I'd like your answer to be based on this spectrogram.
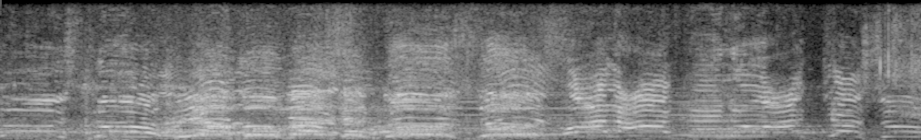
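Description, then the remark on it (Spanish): A large crowd of hundreds of Palestinians protesting in the Gaza Strip against normalization of relations between Israel and the United Arab Emirates chants slogans such as "No to normalization" in unison, loud, with rhythmic shouted phrases repeating over a dense wall of voices. “en la tarde de ayer, en la franja de Gaza, centenares de palestinos realizaron una marcha de protesta contra este acuerdo. No a la normalización se escuchaba, entre otras consignas.”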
